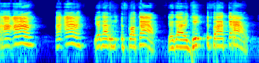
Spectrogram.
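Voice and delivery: no-nonsense, stern mother voice. Recounting telling spirits in the house to get out; retelling using her mom voice. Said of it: "I gotta use my mom voice".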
